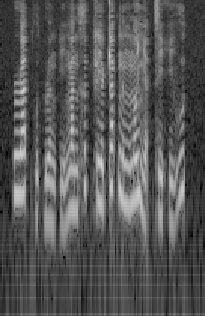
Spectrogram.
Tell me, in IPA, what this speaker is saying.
ɹ a˦˥ t̚ f u˨˩ t̚ ɹ ə˨˩ ŋ ʔ i˨˩˨ ŋ a˧ n x ə˦˥ k̚ ʂ i˧ ə̯ ʈ a˦˥ k̚ n ə˧ ŋ n ɔ˧˥ ɲ a˨˩ t̚ s i˨˩ h i˨˩ v u˦˥ t̚

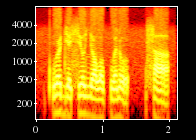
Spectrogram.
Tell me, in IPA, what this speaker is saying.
kʷʼ ə˞ dʲ ɛ sʲ o ʎ ə˞ lˠ o kʷ a ɳ o | s a

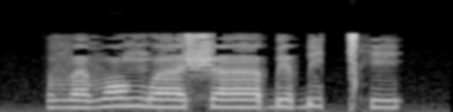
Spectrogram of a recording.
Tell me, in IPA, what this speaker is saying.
v ɜ˨ v ɔ˦ ŋʷ ɜː˧ ʃ ɜː˧ ɓ ɪ˧ ɓ i˦ ǀʰ i˧

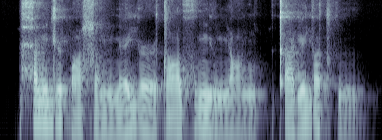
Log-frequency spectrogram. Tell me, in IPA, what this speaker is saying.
ħ ə˦ ŋ ɡʲ ə˞˦ p ɑ˨ ɬ ʌ˨ ŋ n ɛ˨˦ j ə˞˦˨ d ɑ˧ xʷ ə˧ ŋ ɾʲ u˨ ɲ ɑ˧ ŋ | kʼ a˧ ɾʲ ɛ˨˦ j ʌ˦ t͡sʼ ɯ˨

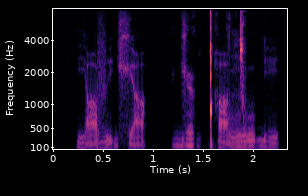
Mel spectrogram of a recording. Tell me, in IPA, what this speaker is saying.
j ɑ̰˨ v ḭ˦ ɡ xʲ ɑ̰˨ | ɡʲ ə˞˦ ɡ ǃʰ ɑ̰˨ ŋ͡ǀ ṵ˦ ɠ i˨

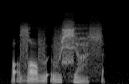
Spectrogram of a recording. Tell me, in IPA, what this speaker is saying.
ə̰ zˤ ɜ v ə̰ v ɕ a̤ ɬ

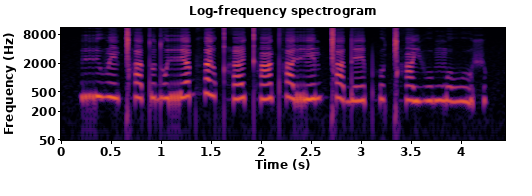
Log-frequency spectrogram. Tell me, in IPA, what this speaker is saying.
rʲ u β ẽ ǀʰ a t ʊ d o rʲ a b θ a lʲ qʰ e kʰ ã tʰ a rʲ ẽ b ǀ a d e pʰ ʊ ǀʰ ã j β u ŋ͡m o β u ʃ

